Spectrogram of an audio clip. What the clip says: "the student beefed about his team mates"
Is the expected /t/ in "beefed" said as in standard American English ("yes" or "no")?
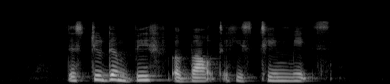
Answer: no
